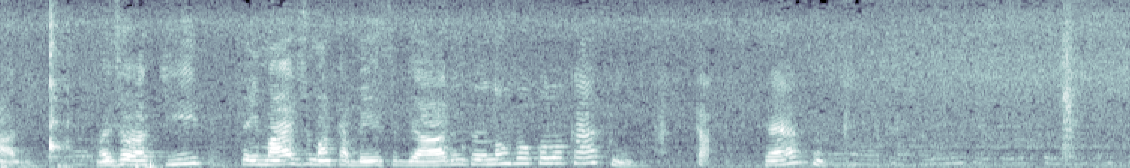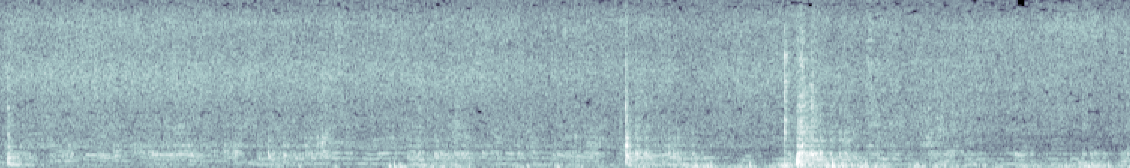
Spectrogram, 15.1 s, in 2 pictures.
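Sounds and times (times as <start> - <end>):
onion and garlic sizzling in oil: 0.0 - 15.0
wooden spoon scraping pan: 7.1 - 14.2.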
